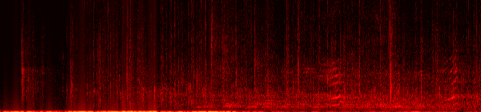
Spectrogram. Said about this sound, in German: Einmal in die Hände klatschen, der heute noch, also der von seinem Partner dahin gesteppt wurde und noch nie was von Alliteration am Arsch gehört hat.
